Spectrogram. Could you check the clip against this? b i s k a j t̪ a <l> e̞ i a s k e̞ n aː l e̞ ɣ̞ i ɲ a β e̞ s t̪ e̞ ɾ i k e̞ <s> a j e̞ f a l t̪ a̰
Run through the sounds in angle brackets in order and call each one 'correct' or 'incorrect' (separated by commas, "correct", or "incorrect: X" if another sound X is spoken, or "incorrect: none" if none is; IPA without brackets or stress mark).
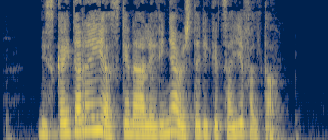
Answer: incorrect: r, incorrect: t͡s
